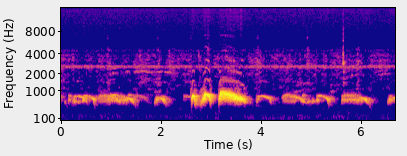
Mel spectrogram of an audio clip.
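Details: Spotted dove calling as a lure sound, a string of soft quavering low coos rising to a louder stressed coo midway, then quieter notes again, with a faint hum in the background.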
